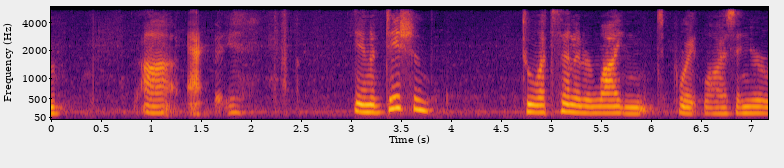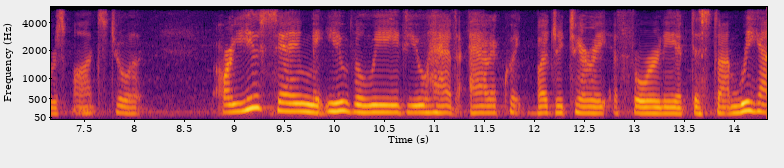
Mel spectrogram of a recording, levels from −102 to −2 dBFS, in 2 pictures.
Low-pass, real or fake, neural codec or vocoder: 5.4 kHz; fake; codec, 24 kHz, 0.9 kbps, WavTokenizer, medium music audio release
